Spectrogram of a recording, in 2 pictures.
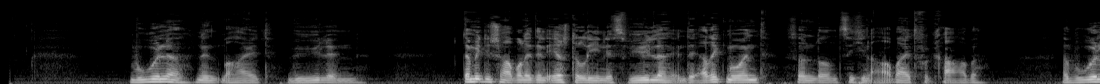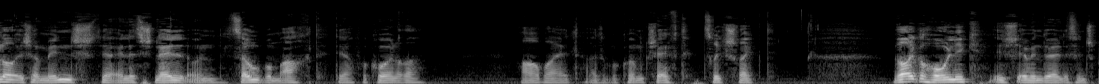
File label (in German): wuala, schwaebisch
